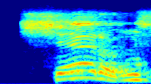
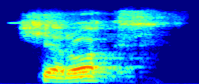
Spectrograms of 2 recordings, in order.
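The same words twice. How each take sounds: First: The stress is on the first syllable. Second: The stress is on the last syllable.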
